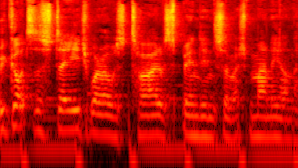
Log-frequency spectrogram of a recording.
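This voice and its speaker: Speech at a fairly quick pace is heard through noticeable background noise and audible room echo. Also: man. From southern England. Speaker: real estate broker. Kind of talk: personal story video.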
